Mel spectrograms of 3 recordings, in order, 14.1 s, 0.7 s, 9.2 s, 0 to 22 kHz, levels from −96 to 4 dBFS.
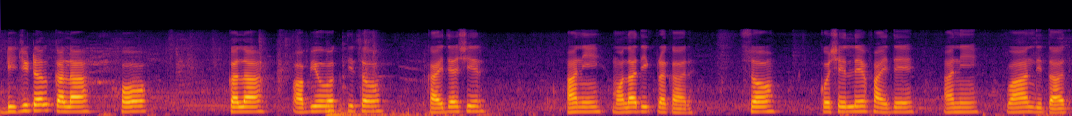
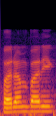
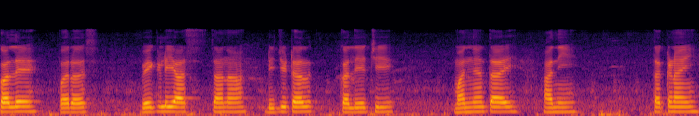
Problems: background sounds at intervals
